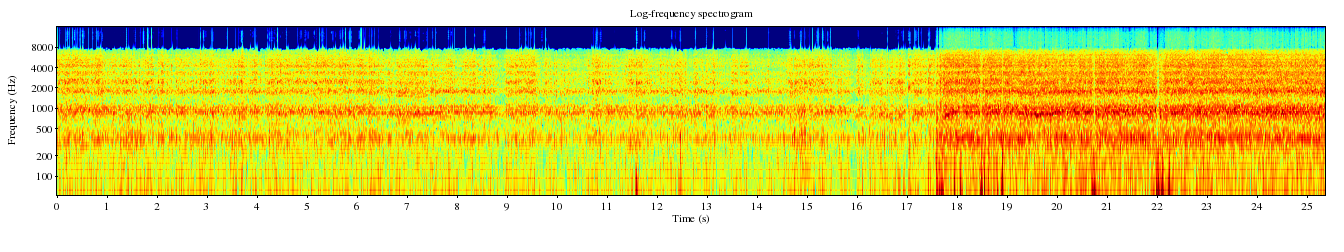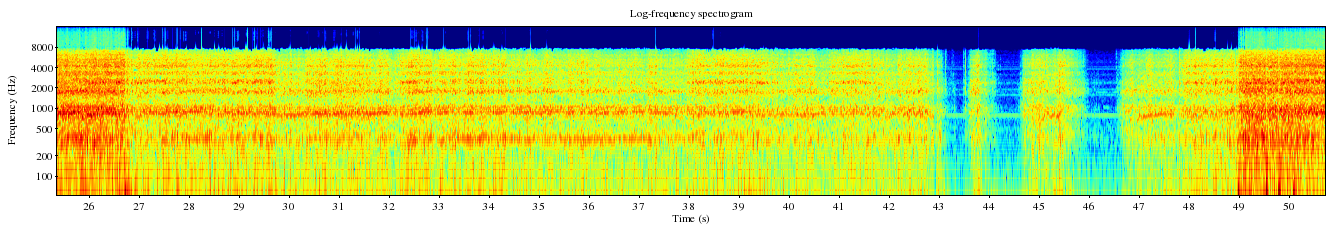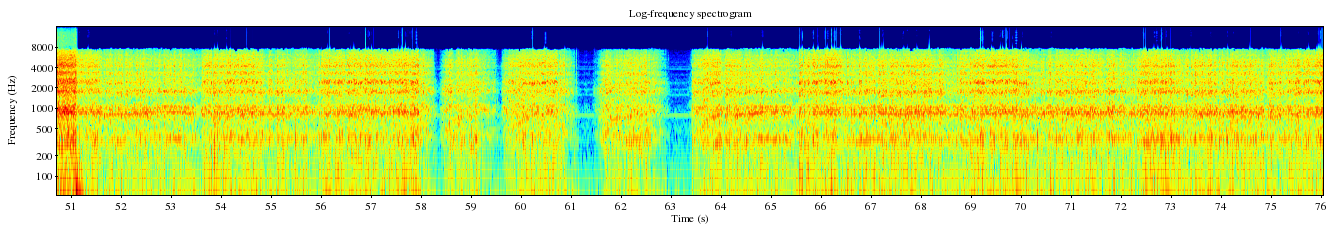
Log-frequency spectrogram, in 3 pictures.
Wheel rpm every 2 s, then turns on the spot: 230, 240, 230, 220, 230, 230, 220, 230, 230, 230, 230, 240, 230, 220, 220, 210, 230, 230, 230, 210, 210, 90, 80, 130, 210, 210, 220, 220, 190, 110, 120, 100, 220, 220, 210, 210, 220, 210.
42-44 58-60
